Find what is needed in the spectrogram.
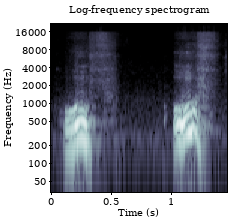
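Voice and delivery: loud oof. Real, not acted. Reacting to chat comment.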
